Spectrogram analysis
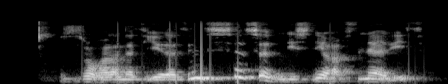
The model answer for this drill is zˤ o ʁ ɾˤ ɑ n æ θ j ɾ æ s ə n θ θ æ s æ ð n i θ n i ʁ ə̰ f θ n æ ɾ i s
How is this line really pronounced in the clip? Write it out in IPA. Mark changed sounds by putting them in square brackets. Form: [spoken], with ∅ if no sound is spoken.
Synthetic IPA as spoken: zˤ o ʁ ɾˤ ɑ n æ θ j ɾ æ [θ] ə n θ [s] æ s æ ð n i [s] n i ʁ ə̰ f θ n æ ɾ i [θ]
